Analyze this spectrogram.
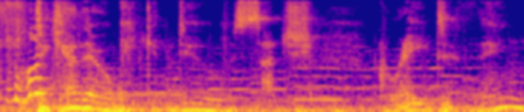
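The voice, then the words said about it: Sultry, seductive character voice. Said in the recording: “Oh, sounds so hot. ... sexy voice”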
